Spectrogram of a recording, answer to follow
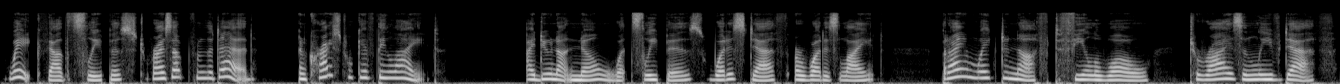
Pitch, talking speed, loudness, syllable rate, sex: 235 Hz, 195 wpm, -16 LUFS, 4.4 syllables/s, female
